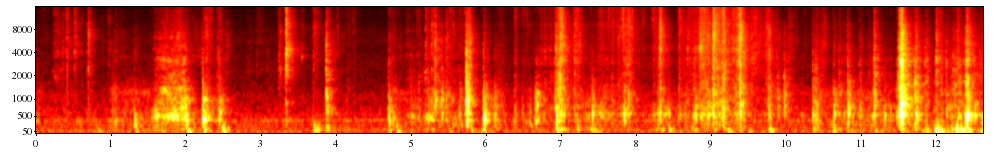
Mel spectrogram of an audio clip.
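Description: Plastic shrink-wrap and cardboard of a trading-card blaster box crinkling and tearing as it is unwrapped and opened by hand, in irregular crackles and rustles with one sharper snap near the end.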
